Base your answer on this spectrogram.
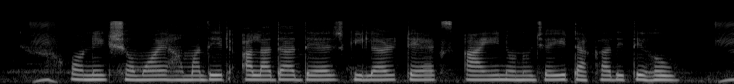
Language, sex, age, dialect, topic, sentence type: Bengali, female, 18-24, Rajbangshi, banking, statement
